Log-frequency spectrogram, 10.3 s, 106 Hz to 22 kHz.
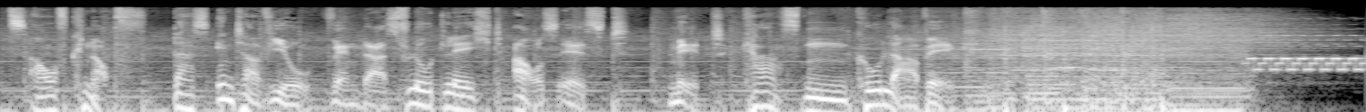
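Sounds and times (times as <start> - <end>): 
loud dense burst of music-like sound: 0.0 - 9.4
speech: 0.1 - 7.6
telephone ringing with a warbling two-tone trill: 9.3 - 10.2.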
